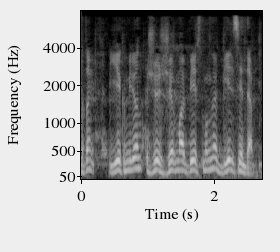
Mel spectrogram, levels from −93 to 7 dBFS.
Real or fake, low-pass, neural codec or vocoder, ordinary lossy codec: fake; 7.2 kHz; codec, 24 kHz, 3.1 kbps, DualCodec; MP3, 48 kbps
